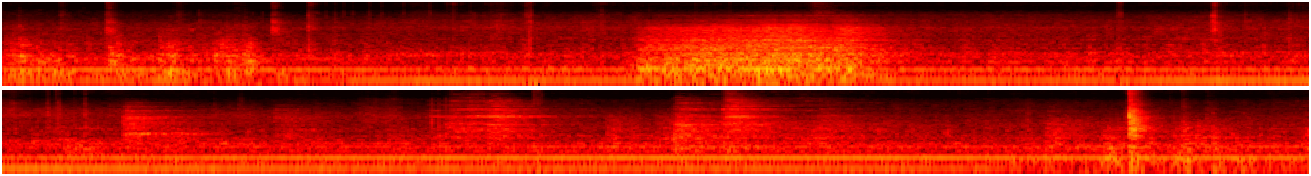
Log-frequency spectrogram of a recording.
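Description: A front-loading washing machine hums as its drum turns.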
